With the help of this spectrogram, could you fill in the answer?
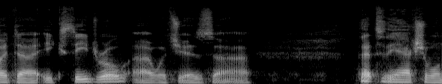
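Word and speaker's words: Yggdrasil: I call it Ixidral, which is that's the actual name of the Norse tree of life, Ixidral. It's spelled Y-G-G-D-R-A-S-I-L, Ixidral wilderness oil.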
